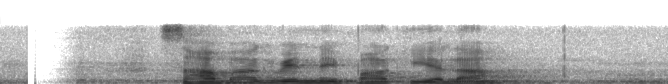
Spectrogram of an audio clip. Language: Sinhala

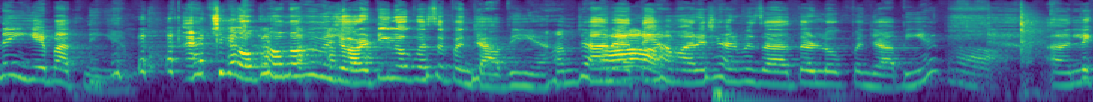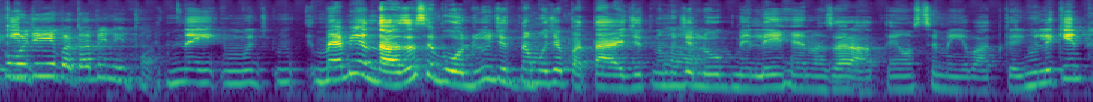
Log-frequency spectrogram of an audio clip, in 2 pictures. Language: Urdu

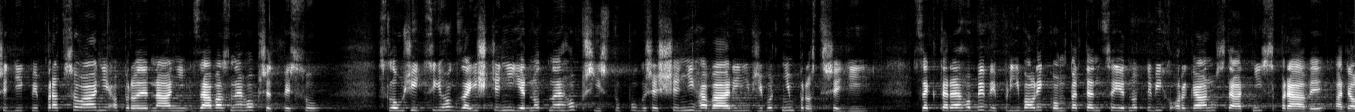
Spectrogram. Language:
Czech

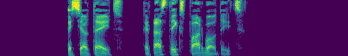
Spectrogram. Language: Latvian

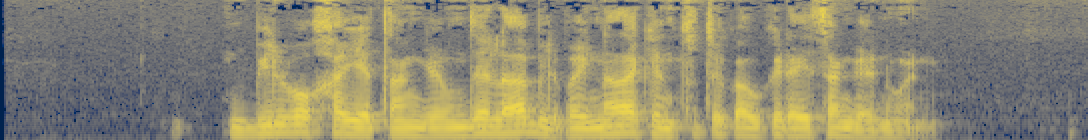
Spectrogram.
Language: Basque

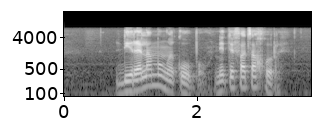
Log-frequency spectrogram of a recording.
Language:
Tswana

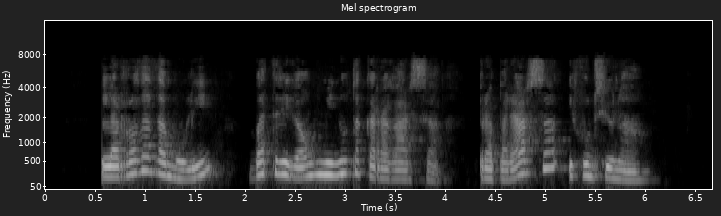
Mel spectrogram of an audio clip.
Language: Catalan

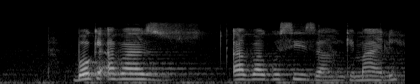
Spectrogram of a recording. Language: South Ndebele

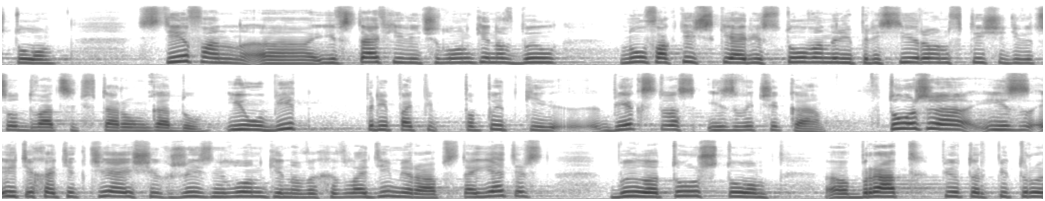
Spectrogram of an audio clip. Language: Russian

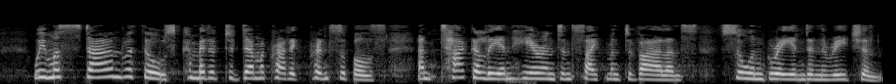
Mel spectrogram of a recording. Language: English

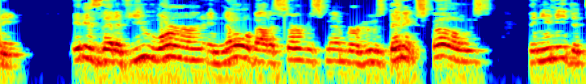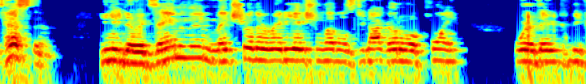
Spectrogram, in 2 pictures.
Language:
English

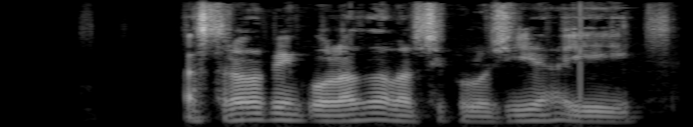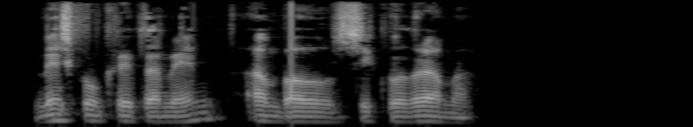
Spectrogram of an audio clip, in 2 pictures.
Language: Catalan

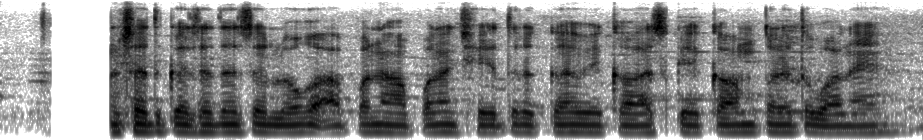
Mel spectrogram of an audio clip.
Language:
Bhojpuri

